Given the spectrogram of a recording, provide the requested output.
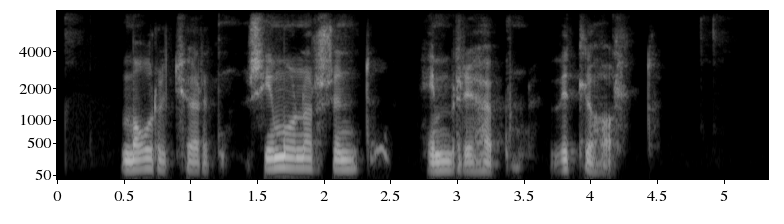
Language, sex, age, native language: Icelandic, male, 40-49, Icelandic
